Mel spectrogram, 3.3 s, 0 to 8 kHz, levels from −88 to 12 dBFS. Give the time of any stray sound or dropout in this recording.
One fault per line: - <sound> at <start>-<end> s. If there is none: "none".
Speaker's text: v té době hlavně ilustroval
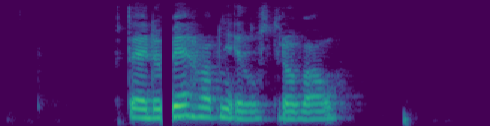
- dropout at 1.1-1.2 s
